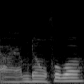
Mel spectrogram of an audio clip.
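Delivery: ordinary delivery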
